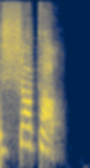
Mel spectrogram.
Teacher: You express some emotions, all right, using intonation. But then you are using a falling tune in something that sounds like a command, but then you are expressing a powerful emotion at the same time.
